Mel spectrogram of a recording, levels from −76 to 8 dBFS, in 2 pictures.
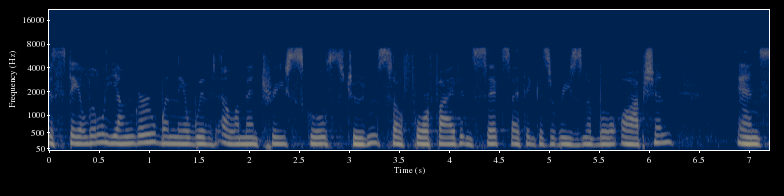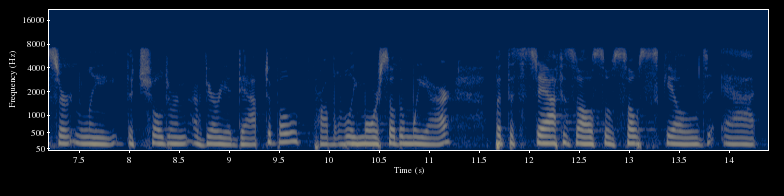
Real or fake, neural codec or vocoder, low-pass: real; none; 7.2 kHz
